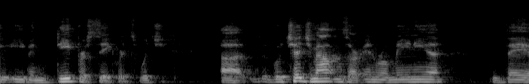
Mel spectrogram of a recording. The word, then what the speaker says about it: Bucegi: spelled Bucegi, but Bucegi is how they would say it in Romania, and Bucegi, and where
